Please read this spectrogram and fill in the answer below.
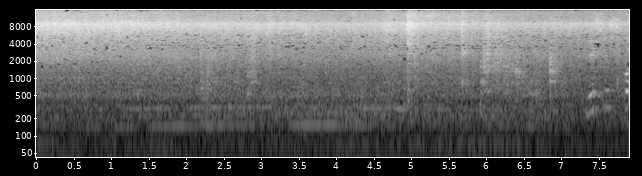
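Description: Boiled beef shank and oxtail pieces sizzling in hot oil in an aluminium wok as they are browned, a steady hiss. A few light clicks from the metal tongs against the pans in the second half.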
